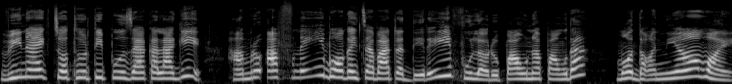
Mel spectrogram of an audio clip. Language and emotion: Nepali, happy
